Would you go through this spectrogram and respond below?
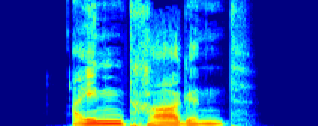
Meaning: present participle of eintragen
- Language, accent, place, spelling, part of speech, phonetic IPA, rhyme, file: German, Germany, Berlin, eintragend, verb, [ˈaɪ̯nˌtʁaːɡn̩t], -aɪ̯ntʁaːɡn̩t, De-eintragend.ogg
